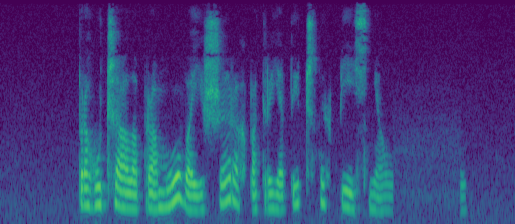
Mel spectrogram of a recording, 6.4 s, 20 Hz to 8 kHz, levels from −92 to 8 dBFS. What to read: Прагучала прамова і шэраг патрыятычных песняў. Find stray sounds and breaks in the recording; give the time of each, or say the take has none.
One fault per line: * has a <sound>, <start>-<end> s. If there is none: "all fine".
all fine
